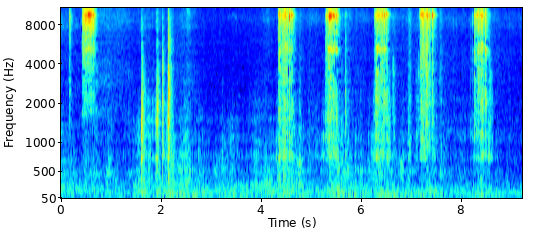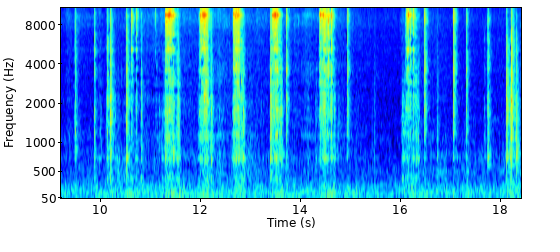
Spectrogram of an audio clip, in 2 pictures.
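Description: A socket ratchet works on a Homelite 330 chainsaw, about fifteen crisp bursts of rapid clicking in irregular strokes, fairly close and clear with no talk.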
